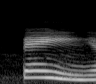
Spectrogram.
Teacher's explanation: Um I semivogal acompanhando o E.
